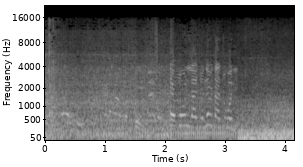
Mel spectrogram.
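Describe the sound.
Busy street ambience in the town of Diboli among hundreds of parked trucks, some carrying food, with a steady rumble of heavy vehicles and engines, layered with indistinct voices and chatter, the noise continuous and fairly loud throughout.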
